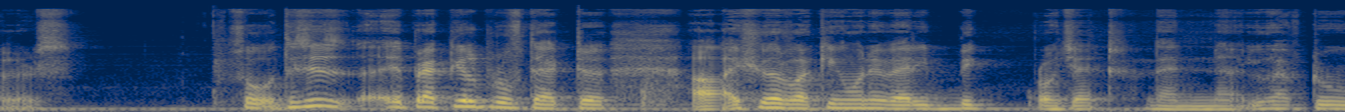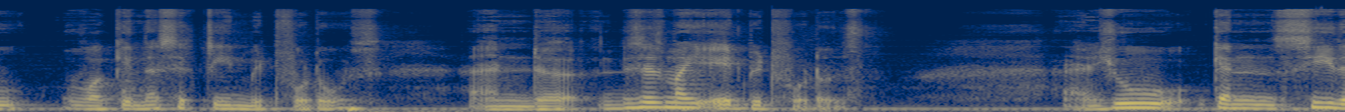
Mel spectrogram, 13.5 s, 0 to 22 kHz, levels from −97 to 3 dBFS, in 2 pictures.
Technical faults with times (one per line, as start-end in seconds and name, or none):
3.55-3.63 short concealed packet loss
5.40-5.47 short concealed packet loss
6.52-6.59 short concealed packet loss
7.68-7.75 short concealed packet loss
9.80-9.86 short concealed packet loss
10.99-11.06 short concealed packet loss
